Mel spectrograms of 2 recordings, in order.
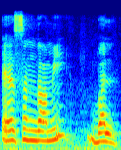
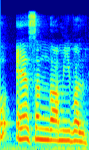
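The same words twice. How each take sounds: First: "असंगामी बल" slowed right down and stretched; teacher's slow drill of "असंगामी बल"; slow repeat. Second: Said in the usual way. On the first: Shown as a demonstration. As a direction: repeat "असंगामी बल" slowly so students can write it. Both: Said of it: "Hindi में कहते हैं इसको".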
